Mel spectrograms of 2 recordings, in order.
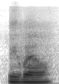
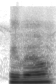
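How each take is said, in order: First: It is said in a brighter, upbeat tone. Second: It is said in a flat, unenthusiastic tone.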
